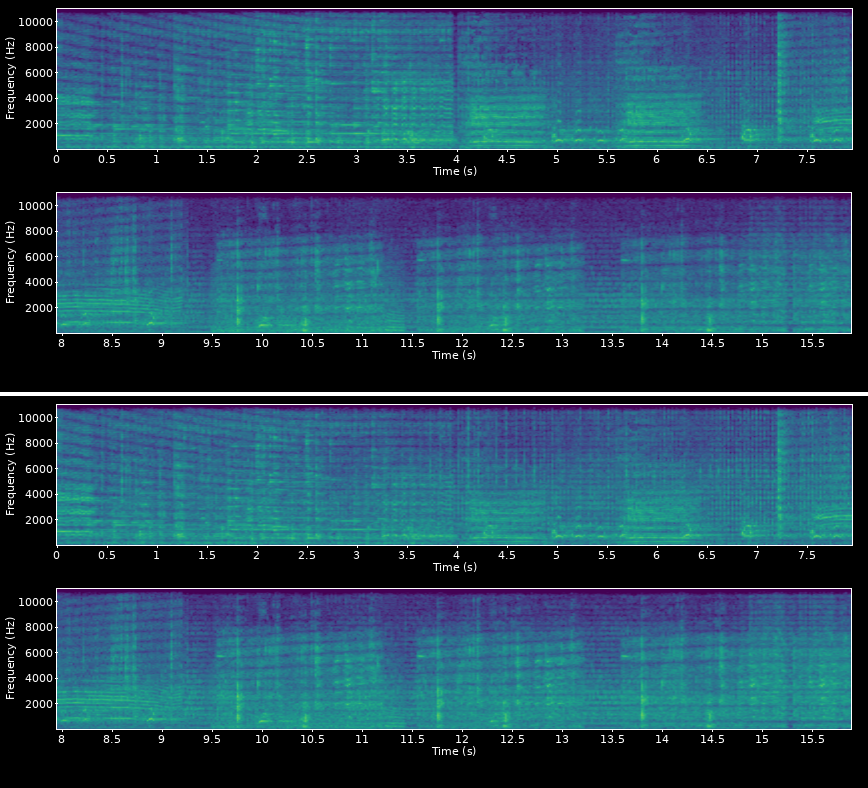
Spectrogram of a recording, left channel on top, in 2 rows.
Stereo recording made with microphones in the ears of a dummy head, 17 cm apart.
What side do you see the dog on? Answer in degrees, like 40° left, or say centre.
10° right.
